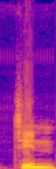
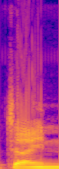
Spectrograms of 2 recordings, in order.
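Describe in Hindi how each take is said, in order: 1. स्वर एक छोटा 'ih' है। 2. स्वर 'eye' जैसा है। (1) "क्या है? चिन।" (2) "यहाँ पर चाइन नहीं पढ़ेंगे, चाइन मत पढ़ देना इसको"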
